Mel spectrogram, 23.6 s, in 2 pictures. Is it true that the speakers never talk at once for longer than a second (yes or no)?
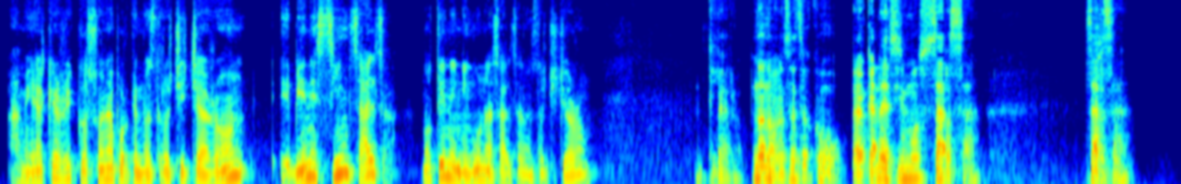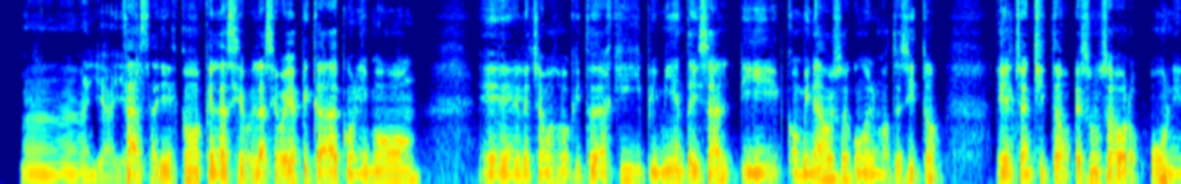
yes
